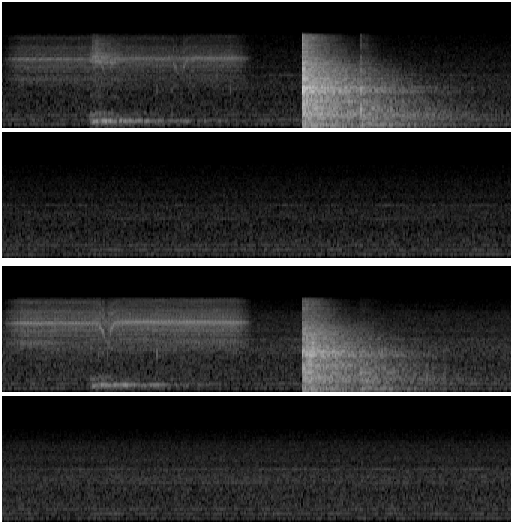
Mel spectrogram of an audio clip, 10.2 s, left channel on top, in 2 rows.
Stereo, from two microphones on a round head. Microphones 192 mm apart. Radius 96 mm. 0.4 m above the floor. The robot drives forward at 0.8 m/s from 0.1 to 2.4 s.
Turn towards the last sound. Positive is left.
turn(degrees=55)  # may be behind; listen again after turning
